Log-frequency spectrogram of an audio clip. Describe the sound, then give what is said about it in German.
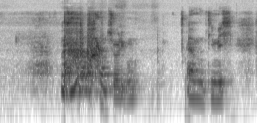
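A person coughs in two rough, raspy bouts separated by a short pause, the first longer and louder, with a throaty, throat-clearing edge. “Jetzt kommt der Husten. Ja, huste mal in Ruhe, das schneide ich raus”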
